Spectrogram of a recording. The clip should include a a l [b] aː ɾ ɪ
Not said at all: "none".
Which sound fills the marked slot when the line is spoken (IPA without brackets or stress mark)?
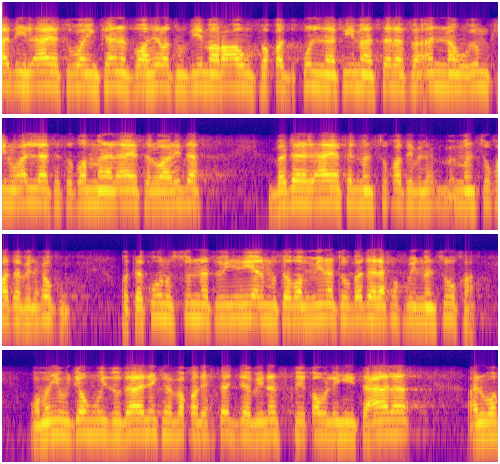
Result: w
